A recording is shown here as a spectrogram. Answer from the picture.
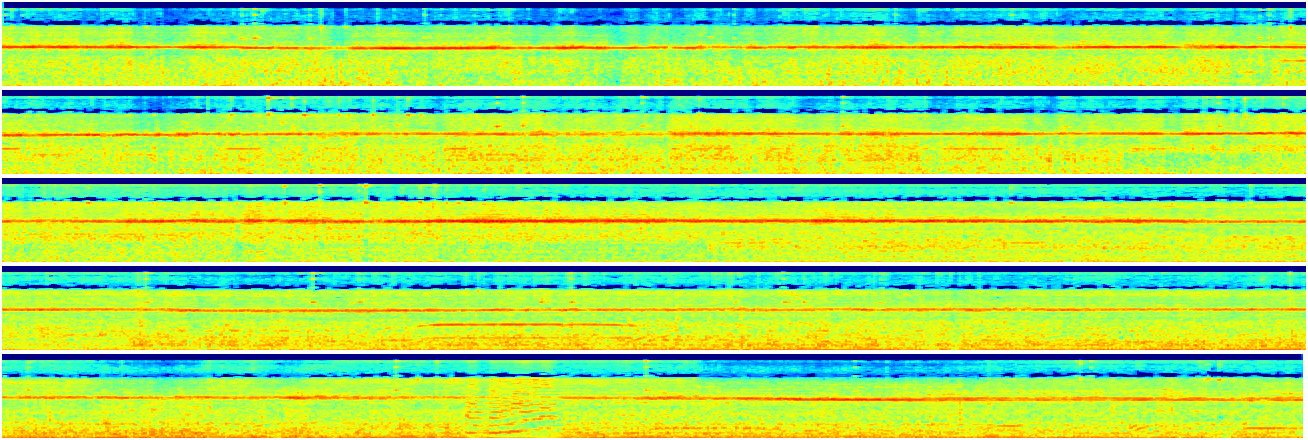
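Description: A moving bus running along the road: engine hum and road noise, with a steady high-pitched whistle over it throughout. The low engine hum grows stronger in the second half.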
